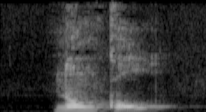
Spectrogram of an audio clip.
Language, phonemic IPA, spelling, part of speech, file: Dutch, /ˈnɔŋkəɫ/, nonkel, noun, Nl-nonkel.ogg
- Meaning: uncle (brother of someone’s father or mother)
